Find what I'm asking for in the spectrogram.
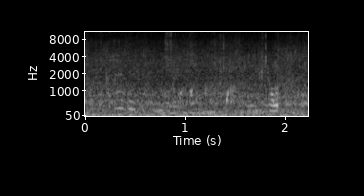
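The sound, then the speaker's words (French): Gentle water sounds from water being recorded outdoors: a soft, steady wash and lapping with a few faint trickles and splashes scattered through it, low and even throughout. “J'enregistre le son de l'eau.”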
